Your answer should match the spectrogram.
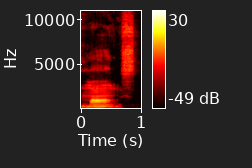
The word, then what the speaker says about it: Hmong: The H is silent. It's pronounced Mongs.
